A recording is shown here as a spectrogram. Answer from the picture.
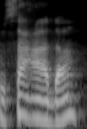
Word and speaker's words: سعد: معي احسنتم يا ابطال الكلمتان هما صعد وسعد والاختلاف بينهما هو حرف الصاد وحرف السين فكلمه صعد تبدا بحرف الصاد اما كلمه سعد تبدا بحرف السين هذا كل شيء ارجو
